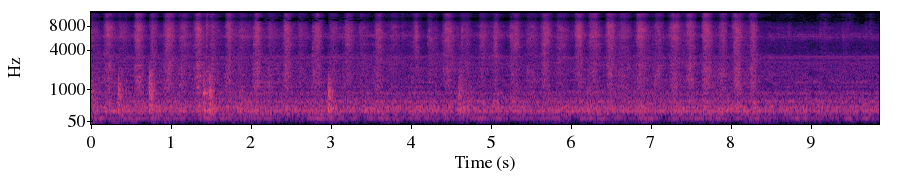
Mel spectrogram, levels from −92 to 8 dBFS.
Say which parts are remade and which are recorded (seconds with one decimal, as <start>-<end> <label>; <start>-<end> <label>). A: 0.0-2.0 remade; 2.0-3.4 recorded; 3.4-8.5 remade; 8.5-9.9 recorded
